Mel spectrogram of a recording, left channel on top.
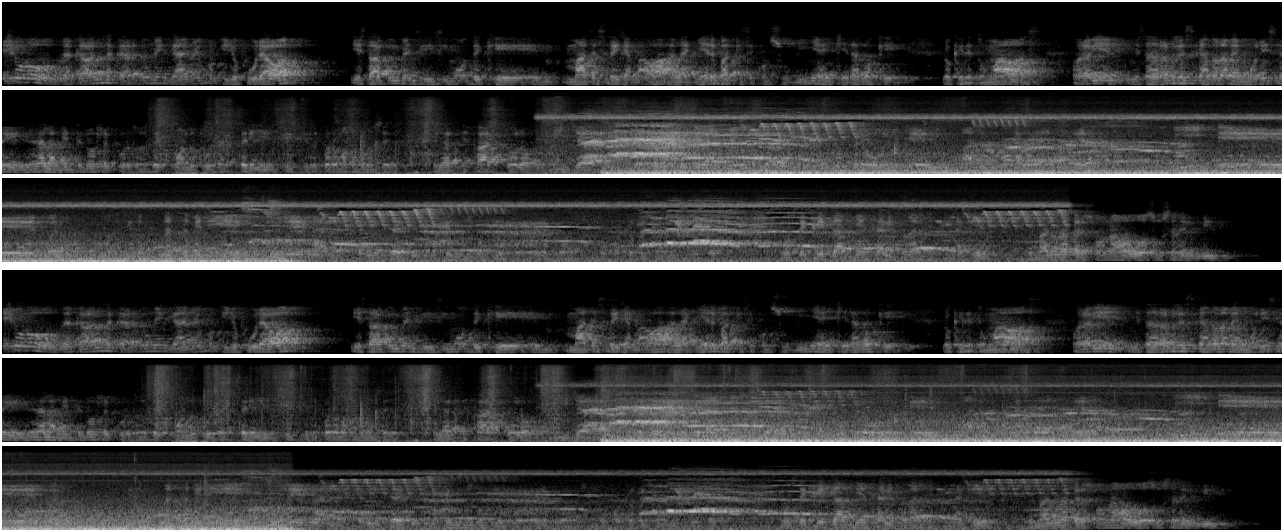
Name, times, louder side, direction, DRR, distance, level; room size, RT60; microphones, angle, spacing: voice 1, 0.0-2.9 3.5-18.8 19.1-23.7 24.5-37.7, left 1 dB, 25° left, -2 dB, 3.8 m, -37 dB
steps in the grass, 14.0-23.4, right 5 dB, 65° right, 1.4 m, -42 dB
sound 1, 18.1-36.3, left 4 dB, 75° left, 1.0 m, -30 dB
sound 2, 18.8-28.5, right 3 dB, 45° right, 0.4 m, -24 dB
18.5 x 18.5 x 3.6 m, 0.88 s
head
